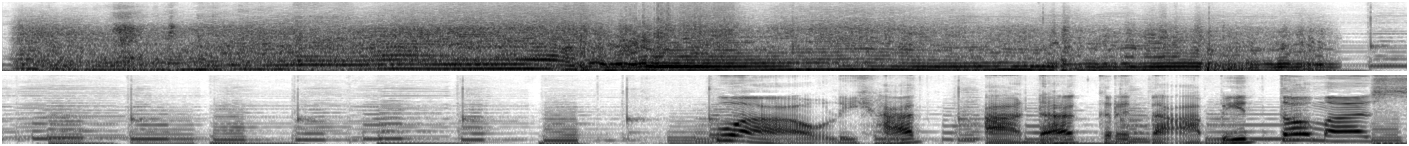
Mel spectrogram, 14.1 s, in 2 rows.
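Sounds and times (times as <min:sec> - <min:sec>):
rally car engine passing: 0:00.0 - 0:06.7.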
